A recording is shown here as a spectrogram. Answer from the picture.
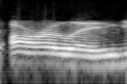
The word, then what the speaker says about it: Arlen: So is it Arlen? Do we say your name Arlen? Is that how you pronounce your last name? So we say it right? – It's Arlen. Yeah.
